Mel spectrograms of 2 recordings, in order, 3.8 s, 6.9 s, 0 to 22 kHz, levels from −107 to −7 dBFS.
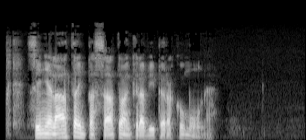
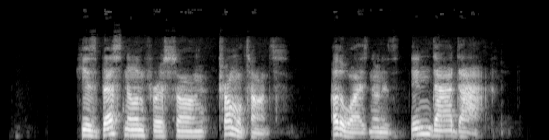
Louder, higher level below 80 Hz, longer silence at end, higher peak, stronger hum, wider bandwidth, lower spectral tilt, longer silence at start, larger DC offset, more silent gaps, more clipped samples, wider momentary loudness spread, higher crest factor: about the same, -19 LUFS vs -18 LUFS; first, -50 dBFS vs -62 dBFS; first, 1.3 s vs 0.85 s; about the same, 0 dBFS vs -2 dBFS; neither; first, 8.6 kHz vs 7.2 kHz; second, -6.5 dB/octave vs -8 dB/octave; second, 0.1 s vs 1 s; neither; second, none vs 3.95-4.12 s; neither; first, 15 LU vs 11 LU; about the same, 20 dB vs 18 dB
